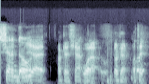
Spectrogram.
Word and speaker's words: Shenandoah: I lived in Virginia for a while. It's Shenandoah.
